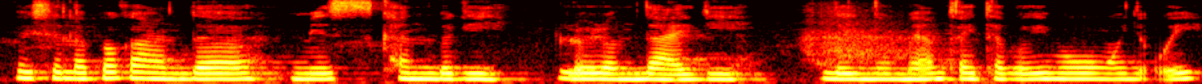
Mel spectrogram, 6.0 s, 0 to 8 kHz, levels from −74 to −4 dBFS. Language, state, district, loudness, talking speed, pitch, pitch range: Manipuri, Manipur, Imphal West, -14 LUFS, 110 wpm, 200 Hz, 195-205 Hz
